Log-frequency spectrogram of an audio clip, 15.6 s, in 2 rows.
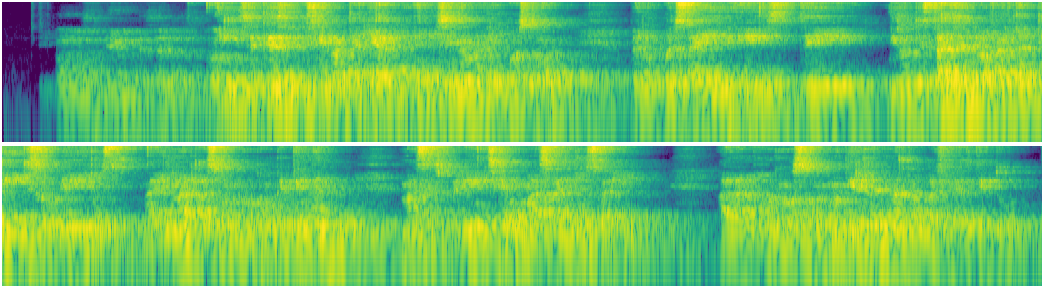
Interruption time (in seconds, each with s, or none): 1.5 s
